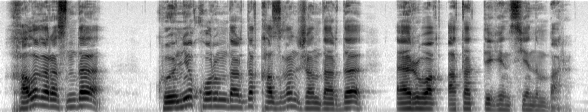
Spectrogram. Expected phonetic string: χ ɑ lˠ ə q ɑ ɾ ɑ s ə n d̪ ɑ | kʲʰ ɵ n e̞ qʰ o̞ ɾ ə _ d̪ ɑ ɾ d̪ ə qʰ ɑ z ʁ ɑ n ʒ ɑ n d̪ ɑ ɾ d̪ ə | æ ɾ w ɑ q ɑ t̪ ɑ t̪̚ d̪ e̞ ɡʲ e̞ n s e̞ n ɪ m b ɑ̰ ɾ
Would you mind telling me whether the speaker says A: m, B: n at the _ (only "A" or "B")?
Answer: A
